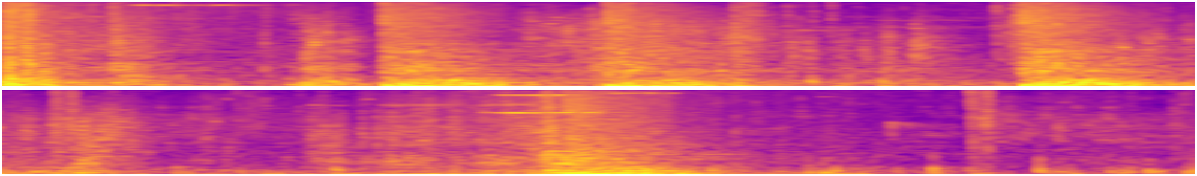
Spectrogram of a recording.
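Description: Footsteps thud heavily on a hard floor.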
